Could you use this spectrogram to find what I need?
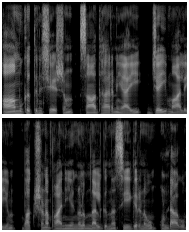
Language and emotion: Malayalam, neutral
